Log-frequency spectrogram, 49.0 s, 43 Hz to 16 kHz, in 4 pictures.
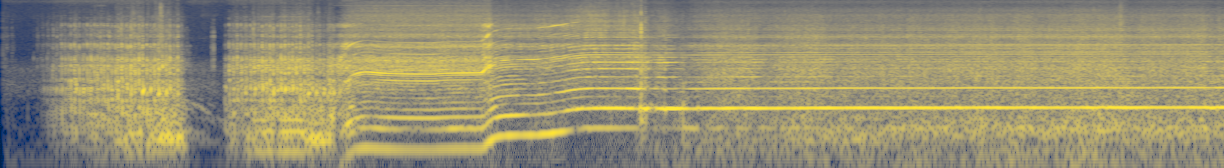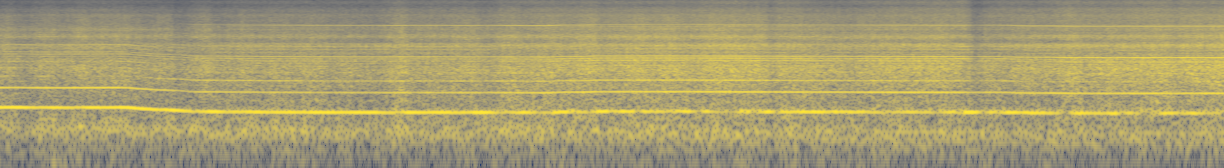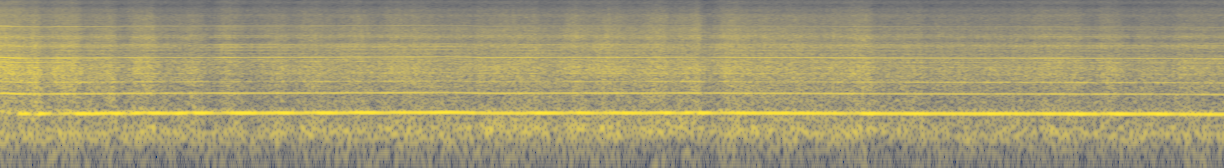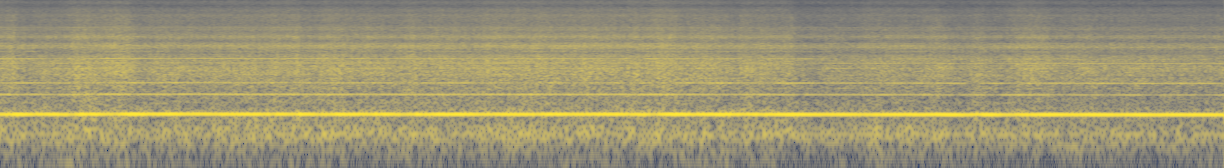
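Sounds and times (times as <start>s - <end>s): electric motor and propeller whine: 0.0s - 48.9s
rushing air: 6.8s - 19.4s.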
